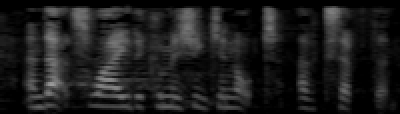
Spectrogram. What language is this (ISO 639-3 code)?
eng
